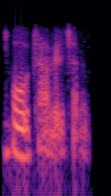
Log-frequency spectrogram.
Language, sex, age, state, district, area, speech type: Marathi, female, 30-45, Maharashtra, Kolhapur, rural, conversation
